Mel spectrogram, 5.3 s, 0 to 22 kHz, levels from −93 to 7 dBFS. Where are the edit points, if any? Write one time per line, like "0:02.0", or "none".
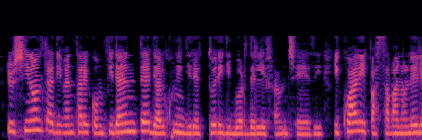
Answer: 0:04.1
